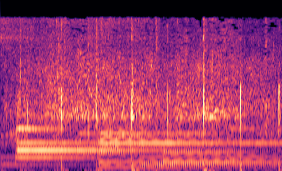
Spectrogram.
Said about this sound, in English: The clapping can be better than that. Our clapping can be better than that.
